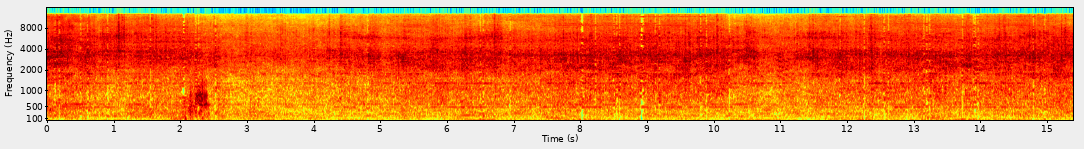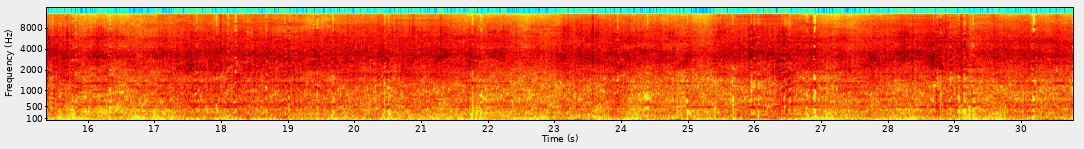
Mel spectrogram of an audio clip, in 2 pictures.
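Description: Steady hiss with a few faint clicks and taps of a small screwdriver and metal model-locomotive motor parts being handled and fitted together by hand.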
